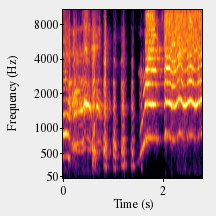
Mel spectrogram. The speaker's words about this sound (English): I can have a high-pitched screaming contest and blow up the mics. Who's going to blow up the mics first?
